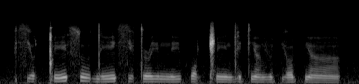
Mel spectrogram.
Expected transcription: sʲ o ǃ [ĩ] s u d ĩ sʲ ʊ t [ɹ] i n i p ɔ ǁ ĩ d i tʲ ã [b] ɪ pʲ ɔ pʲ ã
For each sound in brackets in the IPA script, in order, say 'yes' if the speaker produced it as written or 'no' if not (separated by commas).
yes, yes, no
